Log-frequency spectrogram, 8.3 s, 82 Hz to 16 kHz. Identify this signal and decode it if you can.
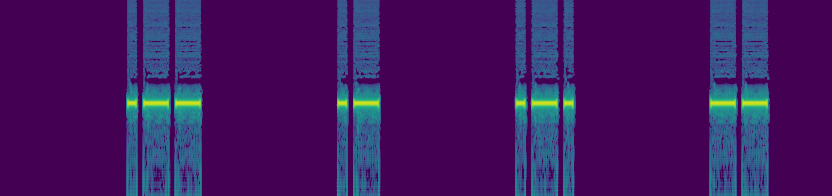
Morse code, heard as a keyed tone, about 15 wpm, spaced as for 5 wpm, 1000 Hz. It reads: WARM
